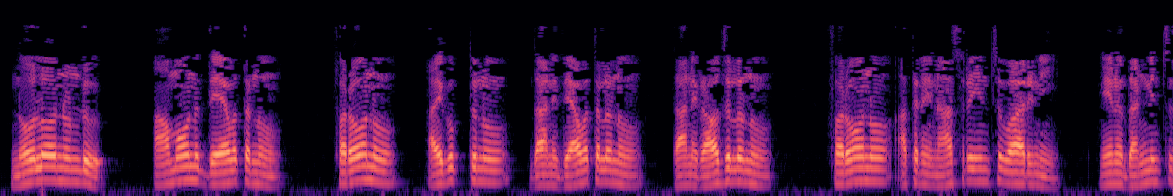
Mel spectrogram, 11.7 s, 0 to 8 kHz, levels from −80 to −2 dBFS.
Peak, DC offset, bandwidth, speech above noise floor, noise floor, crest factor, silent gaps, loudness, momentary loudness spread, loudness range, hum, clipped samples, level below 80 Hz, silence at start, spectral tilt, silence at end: -8 dBFS; under 0.1%; 5.8 kHz; 44 dB; -66 dBFS; 16 dB; none; -23 LUFS; 11 LU; 2 LU; none; under 0.1%; -68 dBFS; 0.1 s; -10.5 dB/octave; 0 s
